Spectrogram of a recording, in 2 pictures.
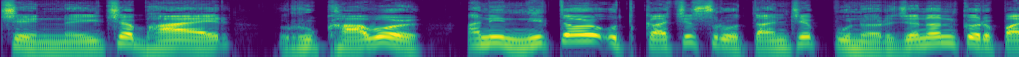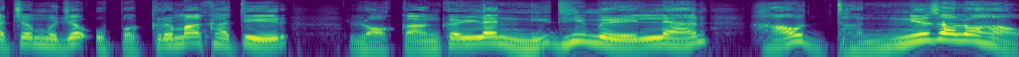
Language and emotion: Goan Konkani, happy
